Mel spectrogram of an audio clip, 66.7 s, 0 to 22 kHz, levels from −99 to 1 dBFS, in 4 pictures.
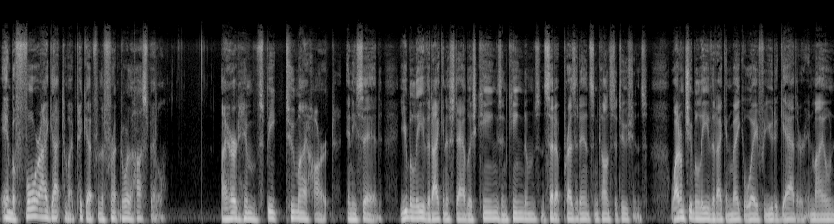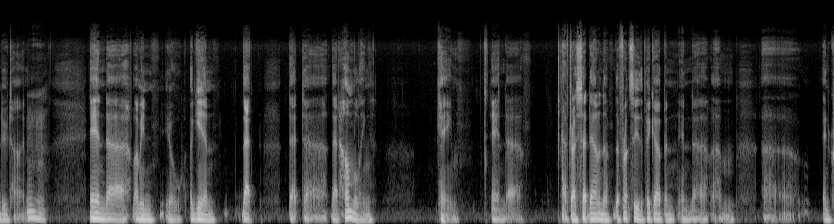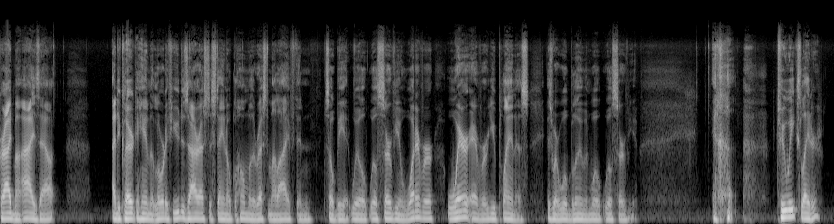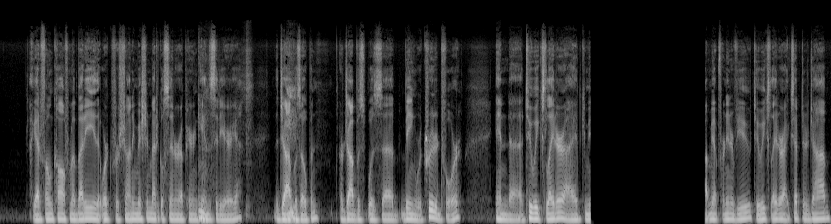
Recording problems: audio cutting out; at 1:02 for 2.5 s

